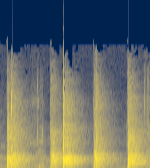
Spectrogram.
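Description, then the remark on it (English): A small group claps slowly in unison, four loud, slightly ragged claps that gradually quicken, each with a short ringing tail and no voices. “Yo, y'all slow clap sped up so fast.”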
